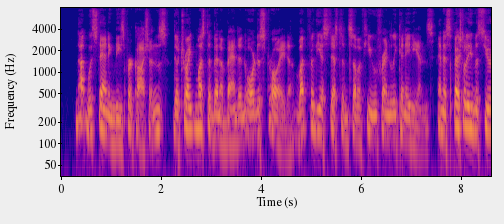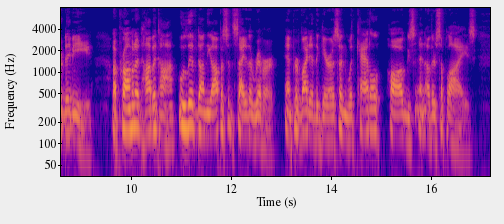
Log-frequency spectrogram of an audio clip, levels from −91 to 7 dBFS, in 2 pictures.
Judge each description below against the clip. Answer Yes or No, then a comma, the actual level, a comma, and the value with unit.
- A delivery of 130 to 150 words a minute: No, average, 160 wpm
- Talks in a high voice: No, low, 135 Hz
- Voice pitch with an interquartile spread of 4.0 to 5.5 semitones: Yes, average, 4.7 semitones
